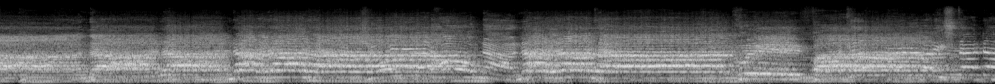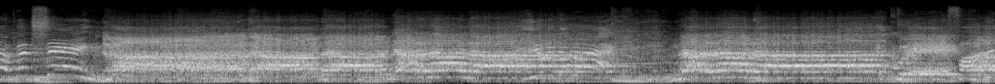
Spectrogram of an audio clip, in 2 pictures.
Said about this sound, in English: I mean, just imagine if everyone in the room started joining in and just kept singing. Na na na, quick fire. Let's hear at the back, everybody sing.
